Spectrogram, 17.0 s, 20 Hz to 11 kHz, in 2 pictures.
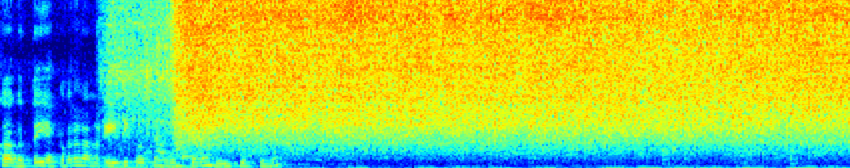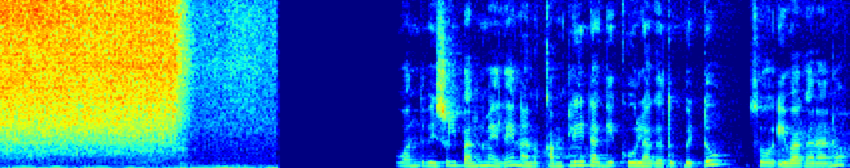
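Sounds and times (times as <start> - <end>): pressure cooker steam hiss: 1.0 - 11.3.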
